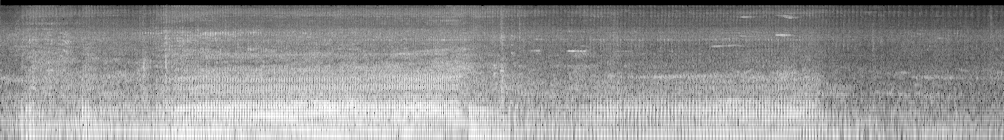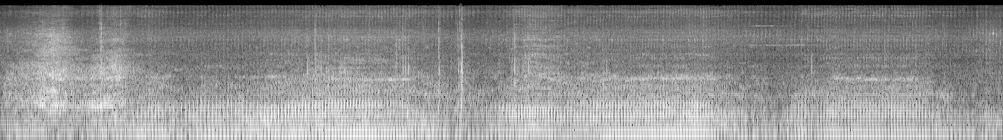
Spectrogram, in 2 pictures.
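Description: Motorcycle engine running while riding, pulling steadily in stretches of a few seconds with the throttle eased off between them. A brief louder rush of noise comes about halfway through.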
